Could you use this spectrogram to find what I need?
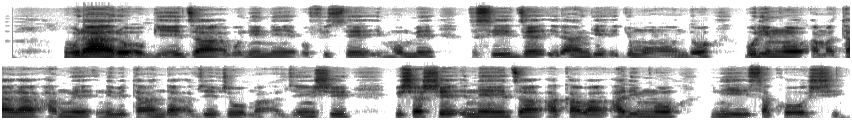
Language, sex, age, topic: Rundi, male, 25-35, education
